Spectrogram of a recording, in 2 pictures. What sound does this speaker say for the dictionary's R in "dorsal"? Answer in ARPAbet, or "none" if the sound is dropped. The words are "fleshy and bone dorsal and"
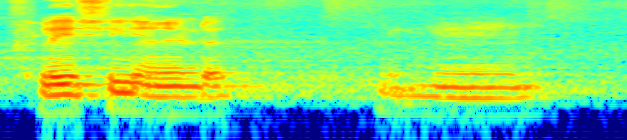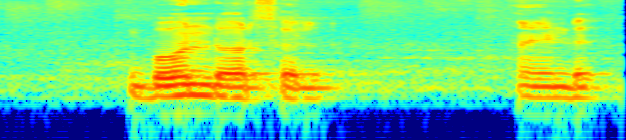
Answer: R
